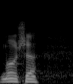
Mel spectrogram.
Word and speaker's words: Moshe: name a Hebrew the guy's name was Moshe and he said Moshi or something I told him it was mosha and then he made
